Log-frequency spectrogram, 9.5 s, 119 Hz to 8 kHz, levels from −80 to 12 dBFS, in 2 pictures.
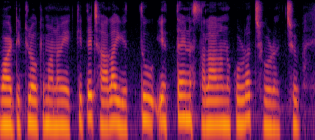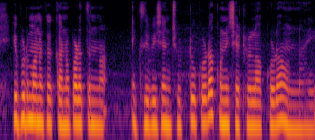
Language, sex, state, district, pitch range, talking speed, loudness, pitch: Telugu, female, Andhra Pradesh, Krishna, 190-210 Hz, 125 wpm, -17 LUFS, 195 Hz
